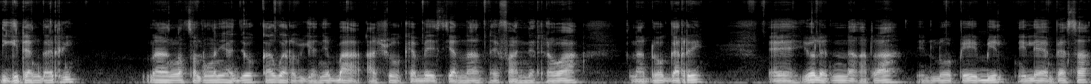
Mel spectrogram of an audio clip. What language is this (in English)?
Masai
